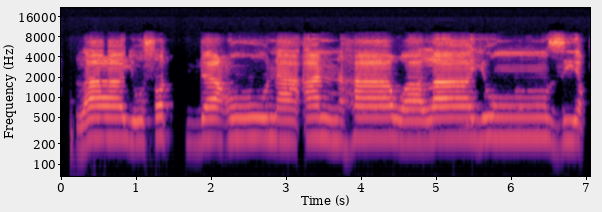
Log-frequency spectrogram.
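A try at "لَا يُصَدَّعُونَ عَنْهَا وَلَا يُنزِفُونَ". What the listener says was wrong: Ya, jangan ada jeda. Yung zifun. Hah, jangan berhenti.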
